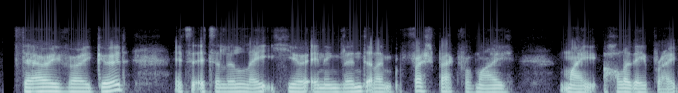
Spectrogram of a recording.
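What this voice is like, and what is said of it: English accent, slightly mumbly. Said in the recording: “I might be a bit sleepy and a bit slow for you ... my stumbly mumbly English accent”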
